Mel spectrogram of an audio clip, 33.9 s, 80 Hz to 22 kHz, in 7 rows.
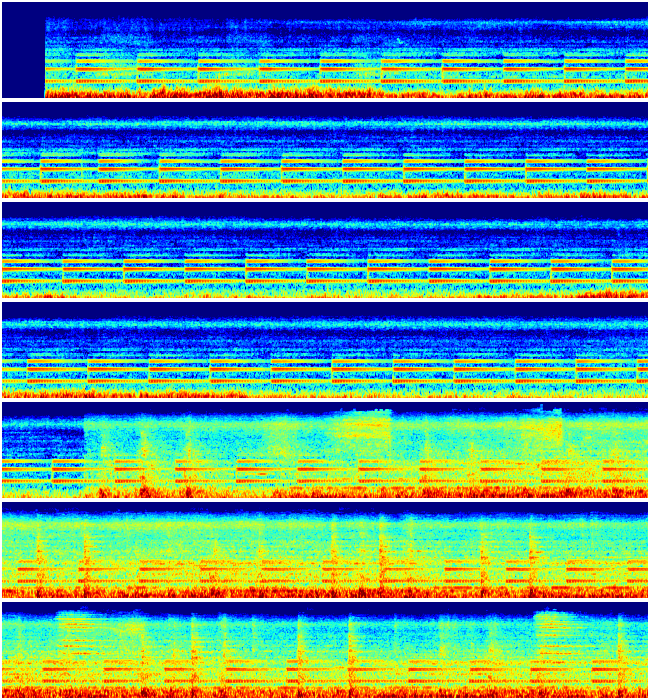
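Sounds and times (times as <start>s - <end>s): level crossing alarm bell: 0.4s - 33.9s
train wheels rumbling over rail joints: 19.3s - 33.9s.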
